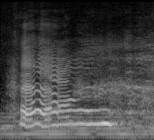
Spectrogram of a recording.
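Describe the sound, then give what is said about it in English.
A man's voice imitates a whimper: one drawn-out, quavering whine with a wobbling pitch that holds for about a second before fading into quiet. “My anger kind of turns to a whimper and it goes like this.”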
